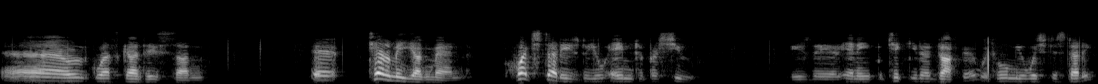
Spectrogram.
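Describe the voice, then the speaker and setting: An actor playing a learned, avuncular older professor with an ominous, cautioning streak, in the theatrical style of 1940s radio drama. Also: male voice, on the high side, lively intonation, moderate pace, gravelly. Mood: hearty, welcoming. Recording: tinny, muffled 1940s radio recording.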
